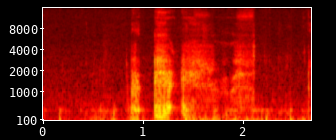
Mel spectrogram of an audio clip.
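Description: Someone clears their throat with a few brief, rough, raspy bursts clustered close together, moderately loud over a faint low background hum.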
